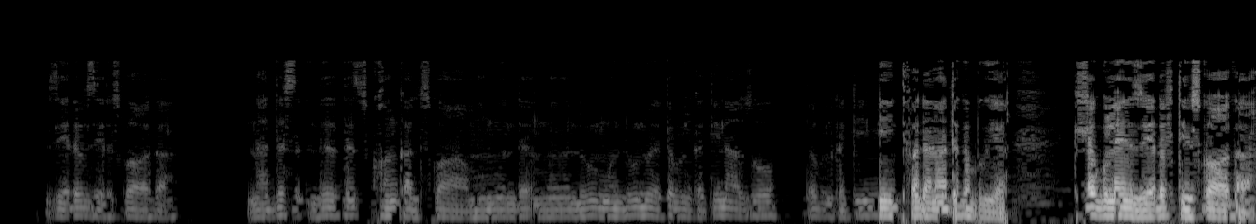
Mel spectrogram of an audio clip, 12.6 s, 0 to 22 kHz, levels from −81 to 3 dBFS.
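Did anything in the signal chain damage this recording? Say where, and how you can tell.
Yes. Codec stage: the whole clip has nothing above 8.2 kHz, and the speech sounds heavily degraded. That is likely AAC compression at a very low bitrate, around 16 kbps.

Wiring or mixdown stage: from 0.0 to 8.8 s the level sits about 22 dB down, leaving only a residual. Likely one channel inverted, cancelling shared content when summed to mono.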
